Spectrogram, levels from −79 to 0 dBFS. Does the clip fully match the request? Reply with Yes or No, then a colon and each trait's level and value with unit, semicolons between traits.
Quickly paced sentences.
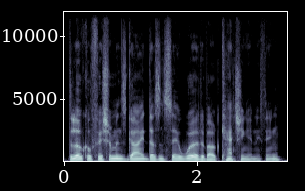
No: average, 195 wpm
